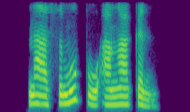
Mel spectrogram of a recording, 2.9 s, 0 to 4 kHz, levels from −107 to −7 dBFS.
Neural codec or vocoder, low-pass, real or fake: none; 3.6 kHz; real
